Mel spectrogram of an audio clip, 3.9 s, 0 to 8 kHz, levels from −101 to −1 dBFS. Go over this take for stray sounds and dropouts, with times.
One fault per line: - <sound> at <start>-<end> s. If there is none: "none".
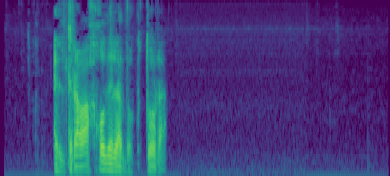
none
